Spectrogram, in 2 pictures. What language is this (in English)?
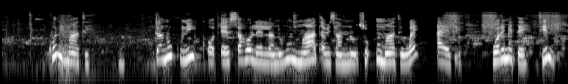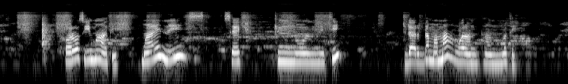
Sidamo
